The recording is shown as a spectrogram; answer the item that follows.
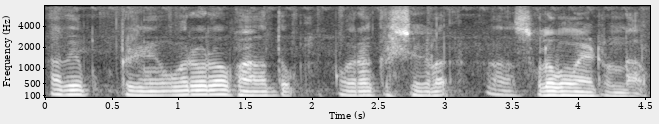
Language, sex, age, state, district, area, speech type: Malayalam, male, 60+, Kerala, Idukki, rural, spontaneous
